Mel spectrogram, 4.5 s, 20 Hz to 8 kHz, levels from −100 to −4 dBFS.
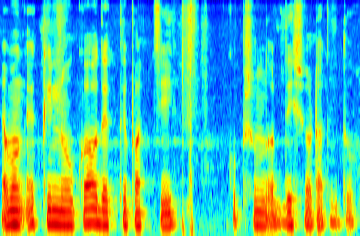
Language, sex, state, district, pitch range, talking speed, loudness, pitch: Bengali, male, Assam, Hailakandi, 120-130 Hz, 120 wpm, -19 LUFS, 125 Hz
